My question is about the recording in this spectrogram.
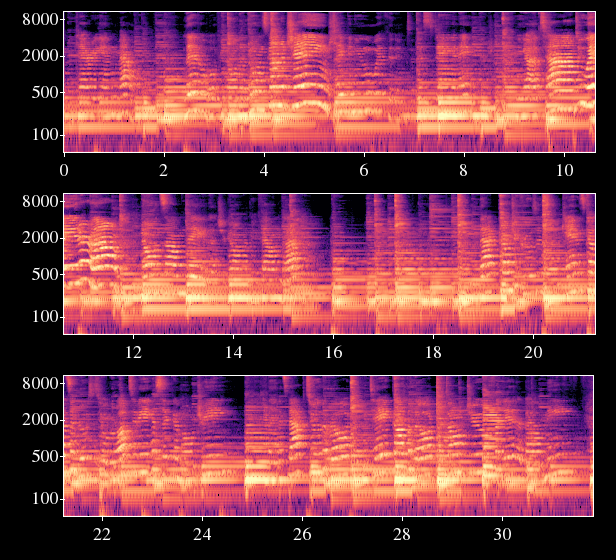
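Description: Live solo performance: a capoed acoustic guitar strummed and picked steadily, with a woman singing over it in phrases separated by short guitar passages.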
